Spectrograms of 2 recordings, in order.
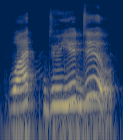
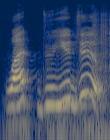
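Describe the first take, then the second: No difference in how they are said.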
